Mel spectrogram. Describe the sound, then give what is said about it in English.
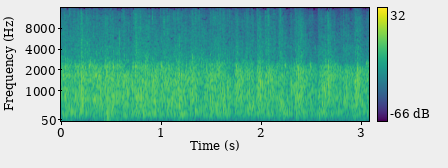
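An audience applauds to welcome the host's brother and his wife, a steady and dense wash of clapping that holds at an even level for the whole stretch with no pauses. “Would you give my brother and his wife a hand?”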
